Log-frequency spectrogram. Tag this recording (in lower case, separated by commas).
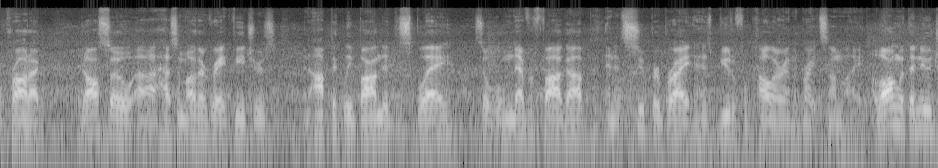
speech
